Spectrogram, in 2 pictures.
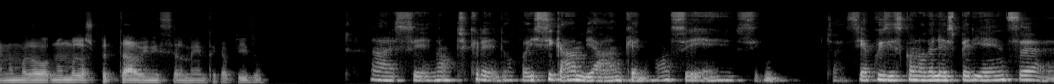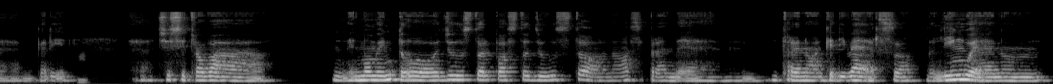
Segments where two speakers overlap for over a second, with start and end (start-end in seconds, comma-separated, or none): none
